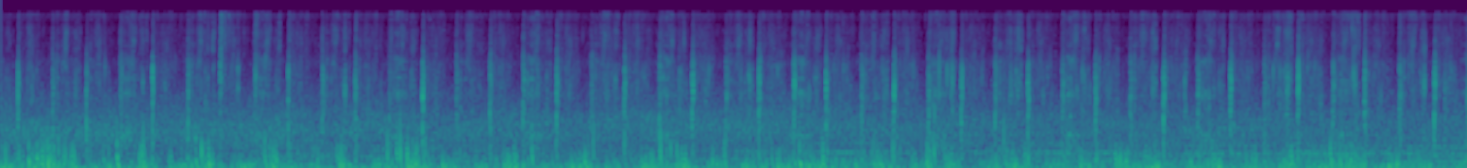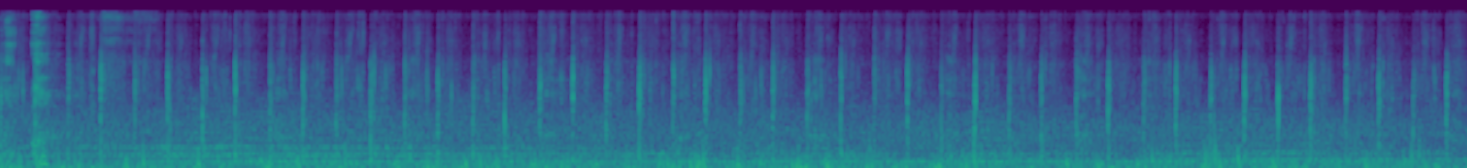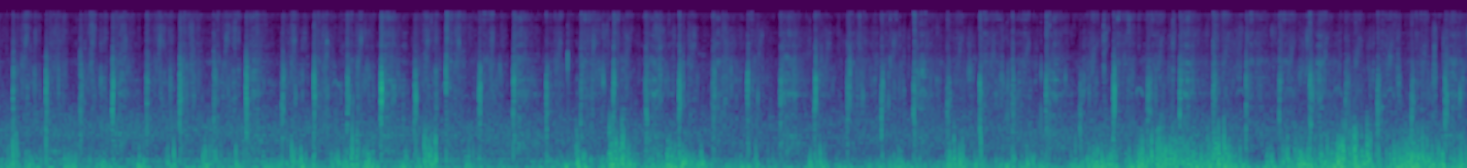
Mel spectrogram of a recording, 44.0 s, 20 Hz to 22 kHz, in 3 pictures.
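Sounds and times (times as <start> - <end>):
running footsteps on gravel: 0.0 - 44.0.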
